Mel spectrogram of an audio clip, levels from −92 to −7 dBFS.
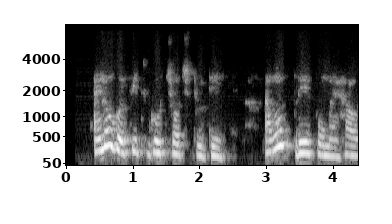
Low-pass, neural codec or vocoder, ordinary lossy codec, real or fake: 7.2 kHz; none; none; real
